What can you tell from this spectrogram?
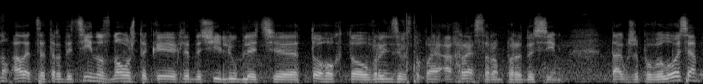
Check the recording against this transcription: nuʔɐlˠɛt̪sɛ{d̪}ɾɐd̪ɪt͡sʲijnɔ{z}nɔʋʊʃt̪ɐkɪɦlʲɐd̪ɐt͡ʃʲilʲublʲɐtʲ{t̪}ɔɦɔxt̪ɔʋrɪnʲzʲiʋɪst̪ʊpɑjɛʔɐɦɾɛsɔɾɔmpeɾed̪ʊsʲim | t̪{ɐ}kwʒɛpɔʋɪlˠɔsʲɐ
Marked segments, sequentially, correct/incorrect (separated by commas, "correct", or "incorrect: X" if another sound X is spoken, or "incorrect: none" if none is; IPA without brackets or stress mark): incorrect: t̪, correct, correct, incorrect: ɑ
